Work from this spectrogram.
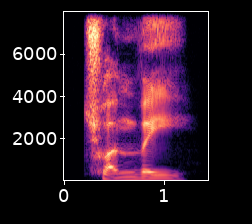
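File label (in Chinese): "权威", Chinese; HSK6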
